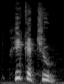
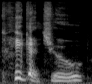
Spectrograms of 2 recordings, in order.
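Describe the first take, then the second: First: The first syllable sounds like 'pick'. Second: The first syllable sounds like 'pig'. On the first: The speaker calls it right. "it's Pikachu" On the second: The speaker calls it wrong. "You say it with like Pig?"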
